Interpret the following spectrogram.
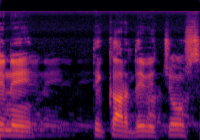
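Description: Speech only: a man talking in Punjabi, with a short pause about half a second in before he goes on.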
